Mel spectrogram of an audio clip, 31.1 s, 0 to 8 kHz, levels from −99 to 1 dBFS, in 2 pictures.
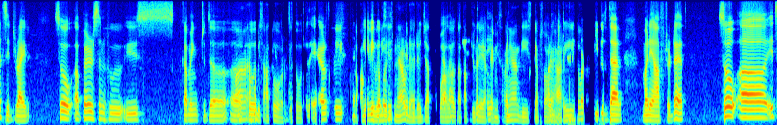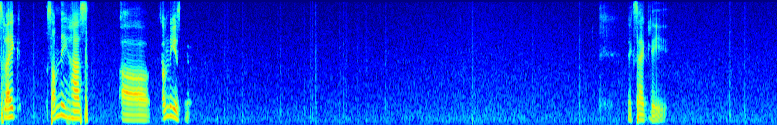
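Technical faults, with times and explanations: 5.10–5.14, 5.77–5.85 and 6.06–6.10 s, echo leak: brief, faint copies of the voice played on the loudspeaker return about 0.39 s late, at about 20, 30 and 40 dB below the speech. The fixed delay points to a likely residual loudspeaker echo the canceller failed to remove, unlike reverberation.
5.13–6.44 and 7.06–12.14 s, speech suppressed in double talk: the talker's level repeatedly dips by as much as about 40 dB, covering roughly 1 s and 4 s in total, likely because the echo canceller mistook the talker for echo while both sides spoke. These are level drops in the talker's own speech with no delayed copy, and the band stays within the call path's 8 kHz limit.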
